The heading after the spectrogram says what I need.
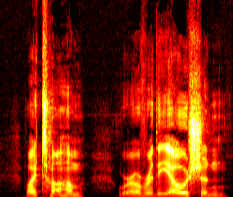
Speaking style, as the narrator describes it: cried

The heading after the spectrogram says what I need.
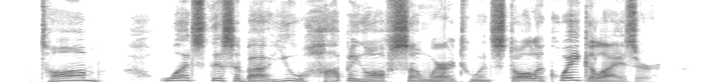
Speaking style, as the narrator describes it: he asked anxiously

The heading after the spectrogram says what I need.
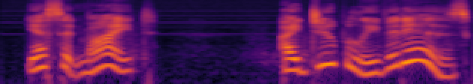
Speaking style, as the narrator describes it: cried Jill, hardly daring to trust her own eyes

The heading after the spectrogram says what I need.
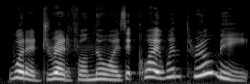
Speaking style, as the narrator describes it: exclaimed Abbott

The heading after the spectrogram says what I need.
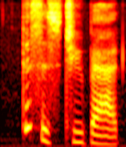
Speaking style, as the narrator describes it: cried Emma

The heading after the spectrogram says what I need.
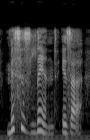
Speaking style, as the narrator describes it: began Anne hotly

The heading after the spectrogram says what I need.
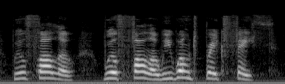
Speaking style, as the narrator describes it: The soldiers cheered her like mad, and cried

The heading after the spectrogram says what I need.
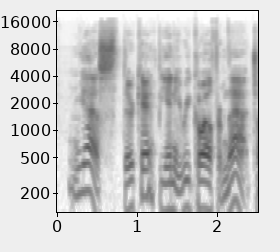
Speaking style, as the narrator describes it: Tom said

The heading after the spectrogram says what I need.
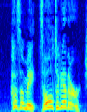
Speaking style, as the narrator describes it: shouted Mary

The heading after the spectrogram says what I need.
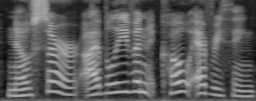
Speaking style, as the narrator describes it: cried Chick, a mild youth

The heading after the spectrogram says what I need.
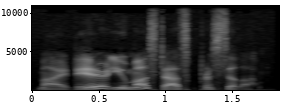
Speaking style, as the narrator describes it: he said, in the once firm voice, now become rather broken

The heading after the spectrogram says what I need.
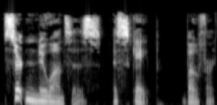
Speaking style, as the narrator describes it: said Mr

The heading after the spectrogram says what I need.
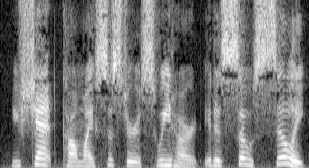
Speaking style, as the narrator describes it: cried Demi

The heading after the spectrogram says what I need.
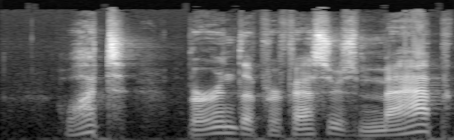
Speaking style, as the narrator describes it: cried Ned

